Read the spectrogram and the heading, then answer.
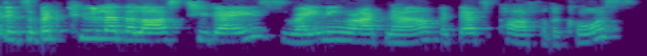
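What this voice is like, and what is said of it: Noticeable accent. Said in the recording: “I love that accent”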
